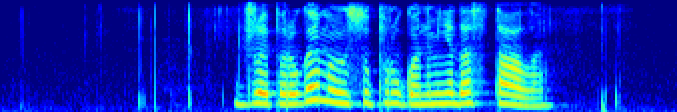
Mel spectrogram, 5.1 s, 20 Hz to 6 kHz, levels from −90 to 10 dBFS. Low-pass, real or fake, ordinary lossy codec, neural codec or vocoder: 5.4 kHz; real; none; none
